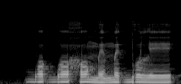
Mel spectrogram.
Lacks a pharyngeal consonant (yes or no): yes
